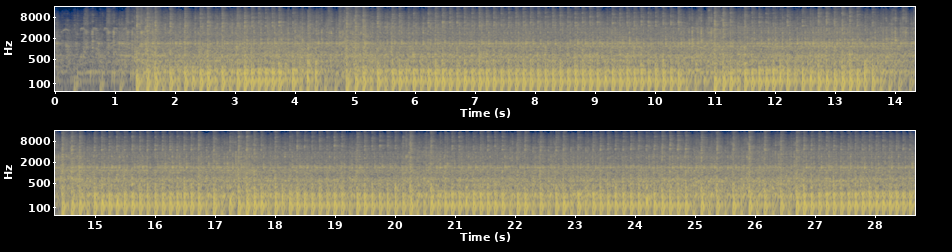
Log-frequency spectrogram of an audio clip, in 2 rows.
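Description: Cast-iron 16 hp Briggs & Stratton single-cylinder engine cranked on choke from cold, catching within about a second and then running steadily with an even firing beat. The note sags briefly twice.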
